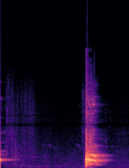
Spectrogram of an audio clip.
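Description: A dog gives one sharp, loud bark nearby, preceded by a faint short sound and otherwise silence.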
